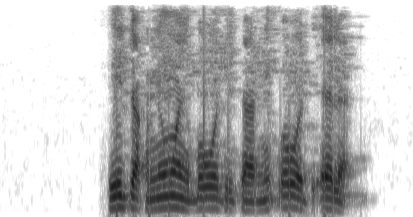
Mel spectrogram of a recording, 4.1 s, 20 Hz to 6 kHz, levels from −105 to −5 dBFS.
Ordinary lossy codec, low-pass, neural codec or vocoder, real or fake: AAC, 48 kbps; 5.4 kHz; none; real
